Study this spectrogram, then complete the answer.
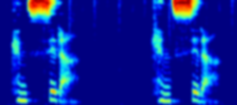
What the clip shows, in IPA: kən'sɪdə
